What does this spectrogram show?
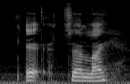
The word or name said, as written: k'e'dzilay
